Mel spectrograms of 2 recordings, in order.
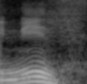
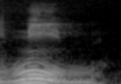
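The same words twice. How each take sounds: First: "need" with the final D misplaced off the palate; wrong final D. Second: "need" with a clean D on the palate; correct final D. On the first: Teacher shows students the mistake in need, wrong final D. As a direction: mispronounce the D ending "need". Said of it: "We don't say need". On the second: Teacher corrects the mistake for students, correct final D. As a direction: end "need" on a plain English D, falling. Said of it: "We say need". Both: Shown as a demonstration.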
